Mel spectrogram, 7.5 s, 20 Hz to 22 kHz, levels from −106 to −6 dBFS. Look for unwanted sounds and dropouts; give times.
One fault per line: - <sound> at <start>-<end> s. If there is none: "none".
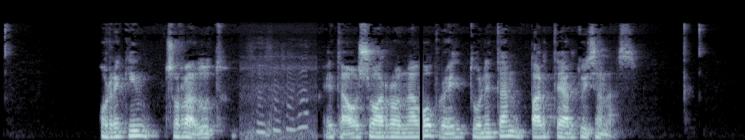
- laugh at 2.4-3.1 s
- dropout at 4.2-4.2 s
